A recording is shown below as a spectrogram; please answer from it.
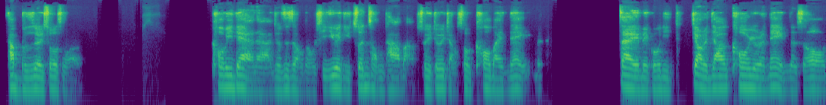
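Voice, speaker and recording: A male English teacher with a mellow, warm tone and a slightly husky edge. He talks through song lyrics in a podcast lesson, reading each English line slowly before explaining it. He repeats words over and over to model their pronunciation. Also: medium pitch, poor audio. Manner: reads English lyric lines slowly, then explains them in detail.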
